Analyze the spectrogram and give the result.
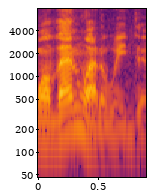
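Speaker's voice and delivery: put-on low New York accent.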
